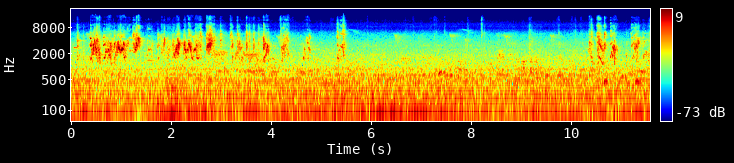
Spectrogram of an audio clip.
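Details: Budgerigars in an aviary breeding colony during morning activity, giving bursts of scratchy, chirping chatter in clusters, louder near the start and again near the end, over a steady low hum.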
